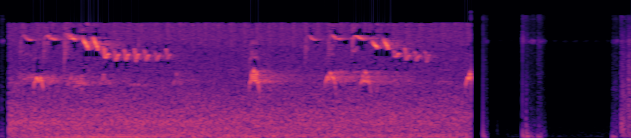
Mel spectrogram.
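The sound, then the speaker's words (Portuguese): Birds sing bright, trilling phrases twice over a steady rushing background like flowing water from a stream (an igarapé), then the sound cuts off abruptly into near silence with a couple of brief clicks. “A indiazinha seguiu observando o canto dos pássaros e colorido das aves que voavam perto de um lindo igarapé.”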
